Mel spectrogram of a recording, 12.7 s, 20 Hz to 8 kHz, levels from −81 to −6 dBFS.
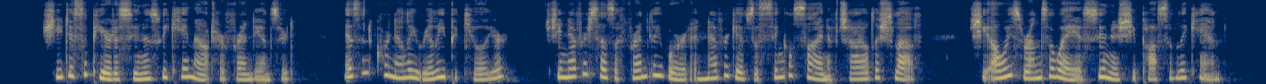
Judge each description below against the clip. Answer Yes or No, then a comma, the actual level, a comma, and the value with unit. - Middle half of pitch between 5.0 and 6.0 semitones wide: Yes, wide, 5.6 semitones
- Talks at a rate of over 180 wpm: Yes, average, 190 wpm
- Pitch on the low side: No, very high, 255 Hz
